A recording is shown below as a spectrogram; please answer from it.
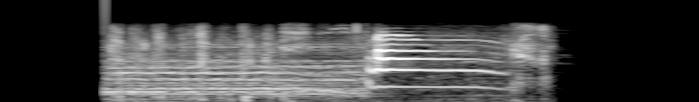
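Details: A domestic cat gives a long, rich meow that starts steady and flat, then jumps higher and holds a drawn-out, slightly falling tone before fading, lasting about two seconds, with low rustling beneath.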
